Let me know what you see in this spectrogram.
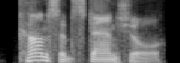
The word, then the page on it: consubstantial: British English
